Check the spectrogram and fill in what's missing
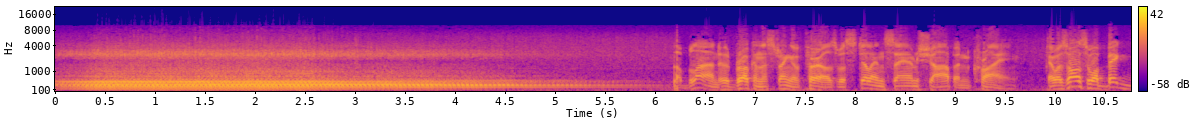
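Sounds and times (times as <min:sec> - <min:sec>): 
car engine running and pulling away: 0:00.0 - 0:06.3
speech: 0:06.5 - 0:10.7.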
